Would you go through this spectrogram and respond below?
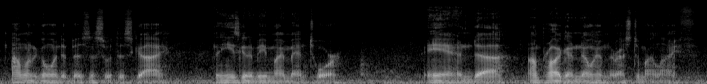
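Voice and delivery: recalling the moment he knew this man would be his mentor, genuinely moved; emotional. Real, not acted. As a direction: hold back real emotion, quietly. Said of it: "I'm gonna get emotional again".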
